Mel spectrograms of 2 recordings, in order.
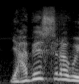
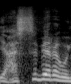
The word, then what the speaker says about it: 야베스: 근데 이번에 제가 이 본문을 가지고 어느 그 크리스찬 기업에 가서 예배를 드리는데, 그 어떤 분이 이 본문을 봉독을 하시는데 야베스라고 읽지 않고 야스베라고 읽는 거예요.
